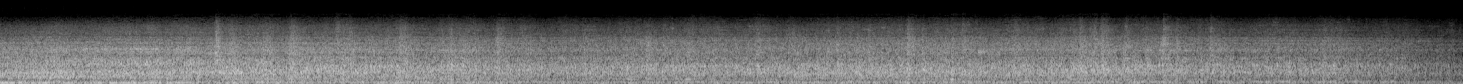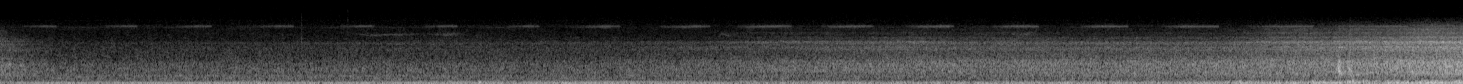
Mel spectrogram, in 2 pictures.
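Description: A freight train of Taki 1000 tank wagons running past, its wheels clattering over the rail joints. The rolling noise cuts off about halfway through, leaving a quieter spell with a faint high chirp repeating about once a second. Near the end a diesel railcar's engine grows louder as it approaches.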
